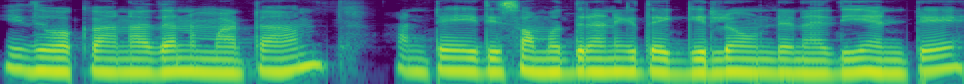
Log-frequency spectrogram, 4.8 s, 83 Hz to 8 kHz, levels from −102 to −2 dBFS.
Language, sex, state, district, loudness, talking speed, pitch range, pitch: Telugu, female, Andhra Pradesh, Manyam, -16 LUFS, 125 wpm, 160-170 Hz, 165 Hz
